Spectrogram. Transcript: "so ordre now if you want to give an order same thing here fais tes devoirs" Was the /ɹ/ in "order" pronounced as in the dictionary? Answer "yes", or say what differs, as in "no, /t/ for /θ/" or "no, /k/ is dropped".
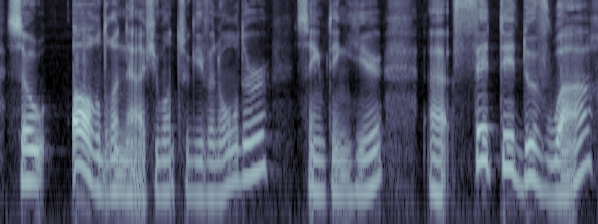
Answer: no, /l/ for /ɹ/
